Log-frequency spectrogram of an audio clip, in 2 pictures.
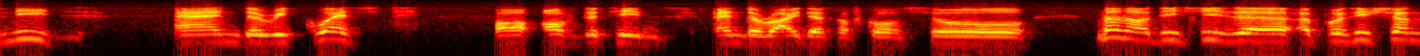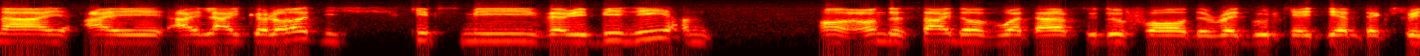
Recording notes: Talked to us over the phone from where he’s locked down in France.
